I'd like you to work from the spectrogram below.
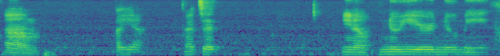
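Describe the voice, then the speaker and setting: A man casually chatting while cooking in his home kitchen, sounding low-energy and a bit sick with a dry throat, talking in a monotone full of fillers. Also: slow pace, slight background noise. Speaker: cooking vlogger. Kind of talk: casual cooking vlog chat. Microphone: camera across the kitchen.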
